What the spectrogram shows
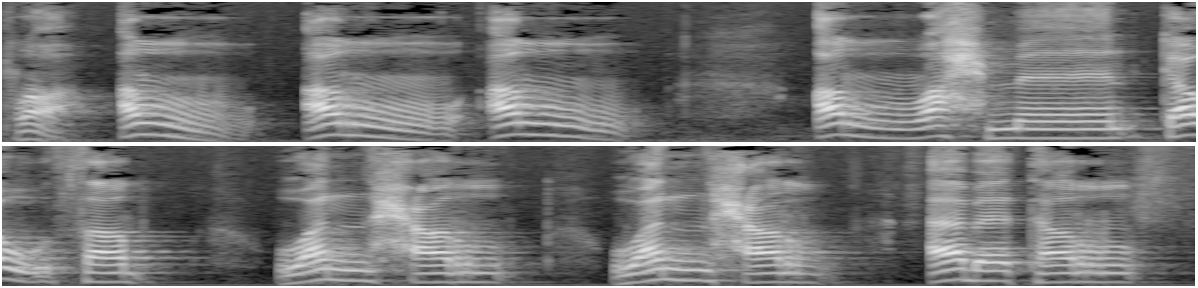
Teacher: রয়ের মাখরাজ হলো জিব্বার উল্টা পিঠ, জিব্বার আগার উল্টা পিঠ তার বরাবর উপরে তালুর সঙ্গে লাগাইয়া র। আর আর আর আর রহমান, কাউসার, ওয়ানহার, ওয়ানহার, আবতার।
